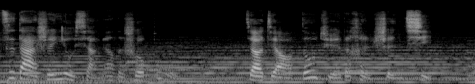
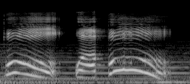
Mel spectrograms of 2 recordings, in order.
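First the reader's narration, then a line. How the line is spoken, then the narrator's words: Curt, dismissive. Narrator (Chinese): 叫叫头也不回地说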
